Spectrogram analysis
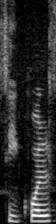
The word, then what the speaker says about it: SQL: जैसा मैंने आपको बताया, इसको है, ये पढ़ने में SQL है, पर इसको प्रोनाउंस हम सीक्वल से करते हैं, ठीक है।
